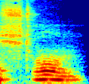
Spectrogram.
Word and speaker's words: Strom: Der Strom is electricity. And remember that whenever the S comes before a T in German, it's pronounced like sch. So make sure to say Strom.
